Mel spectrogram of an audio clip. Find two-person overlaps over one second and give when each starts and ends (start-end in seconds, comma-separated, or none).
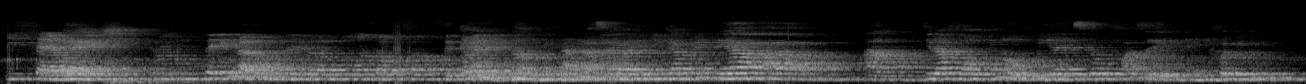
4.6-5.9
